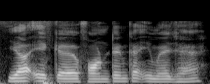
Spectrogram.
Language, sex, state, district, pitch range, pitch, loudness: Hindi, male, Jharkhand, Ranchi, 130-145 Hz, 140 Hz, -18 LUFS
